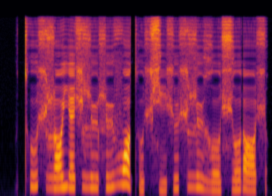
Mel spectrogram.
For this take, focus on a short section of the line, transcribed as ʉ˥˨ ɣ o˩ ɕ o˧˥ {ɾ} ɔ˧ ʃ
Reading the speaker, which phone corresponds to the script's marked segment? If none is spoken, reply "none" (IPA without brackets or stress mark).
ɾ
